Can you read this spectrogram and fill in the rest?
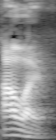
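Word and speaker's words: hour: কিন্তু মনে রাখবে যে এইচ এটার উচ্চারণ হচ্ছে আওয়ার, এটা কিন্তু এখানে এইচ এর উচ্চারণ হয়ের মতো নয়, এইখানে এইচ এর উচ্চারণ আয়ের মতো, তাহলে মনে রাখবে এটা আওয়ার, তার জন্য এটা দি আওয়ার।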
